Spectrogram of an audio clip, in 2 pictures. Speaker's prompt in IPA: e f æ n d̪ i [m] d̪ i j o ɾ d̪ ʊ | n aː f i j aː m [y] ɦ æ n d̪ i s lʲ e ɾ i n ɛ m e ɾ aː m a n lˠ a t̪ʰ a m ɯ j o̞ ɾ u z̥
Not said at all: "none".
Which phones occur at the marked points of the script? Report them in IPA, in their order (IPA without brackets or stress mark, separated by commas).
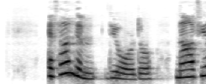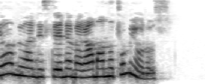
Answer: m, y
